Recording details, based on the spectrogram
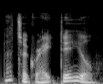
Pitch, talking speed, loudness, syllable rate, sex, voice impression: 125 Hz, 230 wpm, -16 LUFS, 4.2 syllables/s, male, masculine, adult-like, slightly muffled, slightly cool, slightly refreshing, sincere, friendly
